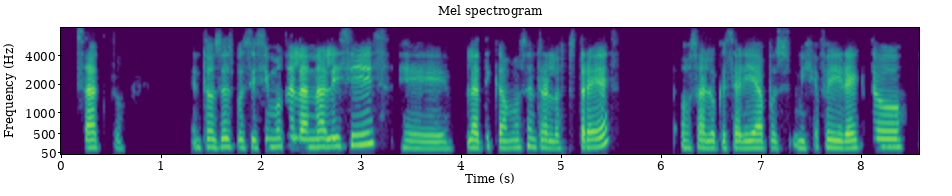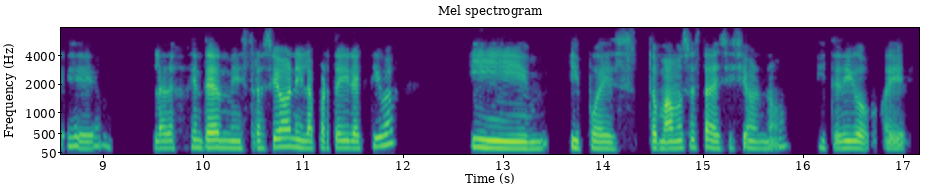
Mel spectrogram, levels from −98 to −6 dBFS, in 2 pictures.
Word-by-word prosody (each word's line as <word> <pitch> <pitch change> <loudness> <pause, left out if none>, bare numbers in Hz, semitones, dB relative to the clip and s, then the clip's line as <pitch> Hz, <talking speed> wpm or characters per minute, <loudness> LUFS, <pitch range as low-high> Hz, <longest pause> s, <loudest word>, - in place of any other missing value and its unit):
Exacto. 175 -3 +2 0.7
Entonces, 190 +1 -1
pues, 180 -2 -5
hicimos 190 +3 -3
el 215 -2 +4
análisis, 200 +7 +4
eh, 155 -3 -3 0.2
platicamos 175 0 0
entre 185 -3 0
los 160 -1 -4
3, 200 - +3 0.6
o 170 - -4
sea, 175 +1 +1
lo 165 0 0
que 165 - -4
sería, 165 +1 +2
pues, 165 -2 -8
mi 165 - -4
jefe 170 +3 -5
directo, 185 +2 +2 0.2
eh, 185 -8 -2 0.6
la 165 0 -1
de 170 - -1
agente 175 +1 -2
de 175 - +9
administración 170 +3 +1
y 180 - +2
la 160 -1 +1
parte 160 +2 -4
directiva, 170 - 0 0.8
y 165 -5 +4 0.4
y, 175 - +1
pues, 155 -4 -3
tomamos 165 +2 +2
esta 175 -1 -1
decisión, 160 0 -2
¿no? 205 +6 -7 0.3
Y 170 -4 -10
te - - -4
digo, 165 -2 +2 0.2
eh, 75 -1 -2
170 Hz, 145 wpm, -28 LUFS, 160-185 Hz, 0.8 s, de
